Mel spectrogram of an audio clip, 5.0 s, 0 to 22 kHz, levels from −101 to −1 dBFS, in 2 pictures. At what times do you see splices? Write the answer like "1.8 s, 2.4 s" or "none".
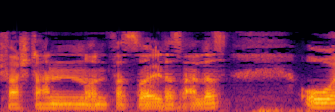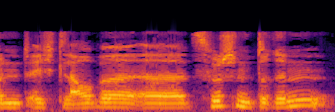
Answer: none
